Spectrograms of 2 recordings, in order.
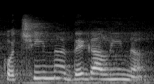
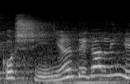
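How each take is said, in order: First: The middle consonant of coxinha sounds like 't'. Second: The middle consonant of coxinha sounds like 'sh'. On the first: A foreign speaker cannot produce the Portuguese sound. The speaker calls it wrong. "ele fazia cotina de galinha" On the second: This is the intended Portuguese word. The speaker calls it right. "para dizer coxinha de galinha"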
